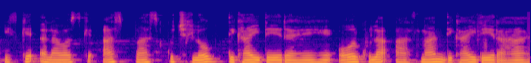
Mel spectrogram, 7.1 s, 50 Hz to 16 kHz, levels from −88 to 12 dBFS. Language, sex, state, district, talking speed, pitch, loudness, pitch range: Hindi, male, Chhattisgarh, Bilaspur, 145 wpm, 130 Hz, -16 LUFS, 125-135 Hz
